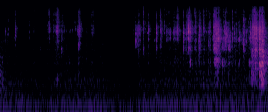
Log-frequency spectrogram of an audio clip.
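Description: Foil wrapper of a trading-card pack crinkling and tearing as it is opened by hand. A few faint clicks come first, then a brief lull, and dense crackling begins about two and a half seconds in.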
